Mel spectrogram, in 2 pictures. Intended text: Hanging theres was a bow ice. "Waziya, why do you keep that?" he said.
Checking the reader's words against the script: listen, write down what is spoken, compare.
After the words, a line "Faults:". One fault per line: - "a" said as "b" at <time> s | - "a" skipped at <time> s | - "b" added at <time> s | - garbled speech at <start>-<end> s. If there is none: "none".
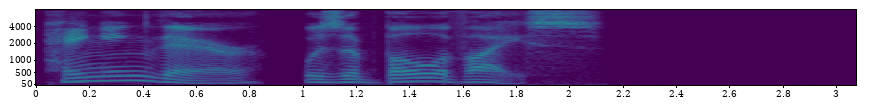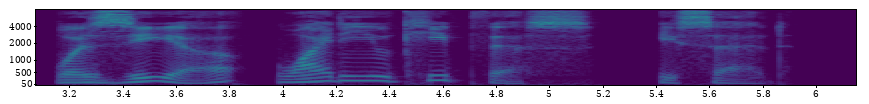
Hanging there was a bow of ice. "Waziya, why do you keep this?" he said.
Faults:
- "theres" said as "there" at 0.5 s
- "of" added at 1.5 s
- "that" said as "this" at 4.8 s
